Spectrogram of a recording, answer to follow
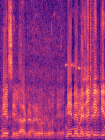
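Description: Speech only: a man talking in Kannada.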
